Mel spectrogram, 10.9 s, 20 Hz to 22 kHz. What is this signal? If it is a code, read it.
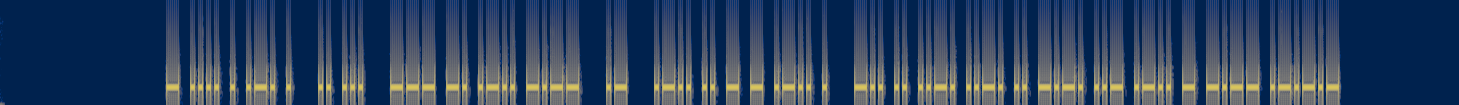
Morse code, heard as a keyed tone, about 40 wpm, 700 Hz. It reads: THERE IS ONLY A LITTLE DIFFICULTY.
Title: Sentences from Top 1500 Words 40wpm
